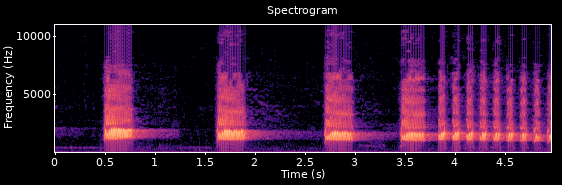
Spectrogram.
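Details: Tataupa tinamou (nambu-pé-roxo) song, used to attract males and females: three spaced whistled notes that break into a fast, even trill of short repeated notes lasting over a second.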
